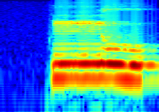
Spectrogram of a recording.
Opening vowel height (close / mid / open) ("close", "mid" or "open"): close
